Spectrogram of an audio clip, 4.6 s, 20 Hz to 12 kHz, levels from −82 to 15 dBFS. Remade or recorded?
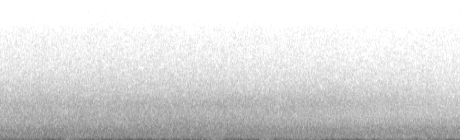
recorded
